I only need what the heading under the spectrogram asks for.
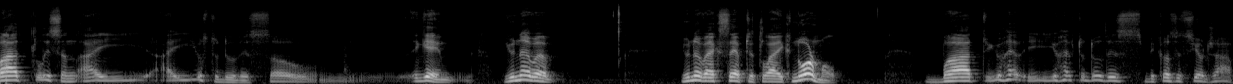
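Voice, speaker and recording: A man with a Russian accent speaks fairly slowly in a fairly high pitch, leaving long, frequent pauses. His pitch swings very widely and his loudness shifts a lot. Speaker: investment fund executive. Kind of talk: interview. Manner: halting.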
